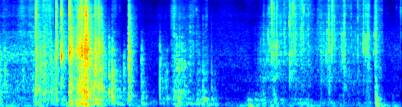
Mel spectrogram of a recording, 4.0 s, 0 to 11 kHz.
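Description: A paper instruction sheet for a 1:87 HO scale M870A3 MHET trailer model kit being unfolded, close crinkling and crackling paper rustles in two bursts with a short quiet gap between them.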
